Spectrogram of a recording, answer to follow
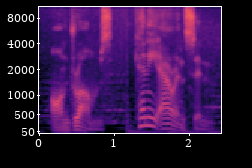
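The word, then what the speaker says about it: Aaronson: Kenny Arensson, pronounced AR on Sun on bass.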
